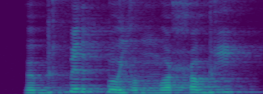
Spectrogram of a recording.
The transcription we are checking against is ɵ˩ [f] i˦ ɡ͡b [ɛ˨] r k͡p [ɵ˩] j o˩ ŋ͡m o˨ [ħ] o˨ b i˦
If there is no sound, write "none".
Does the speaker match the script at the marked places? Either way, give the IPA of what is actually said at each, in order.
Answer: b, ɛ˨, o˩, ħ

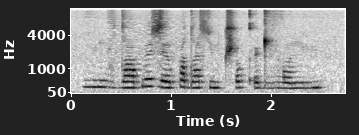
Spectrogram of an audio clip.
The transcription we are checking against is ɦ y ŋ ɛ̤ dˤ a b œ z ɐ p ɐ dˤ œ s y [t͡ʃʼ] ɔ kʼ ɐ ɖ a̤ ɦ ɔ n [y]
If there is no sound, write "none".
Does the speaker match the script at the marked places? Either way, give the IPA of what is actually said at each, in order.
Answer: t͡ʃʼ, y

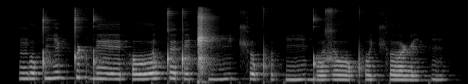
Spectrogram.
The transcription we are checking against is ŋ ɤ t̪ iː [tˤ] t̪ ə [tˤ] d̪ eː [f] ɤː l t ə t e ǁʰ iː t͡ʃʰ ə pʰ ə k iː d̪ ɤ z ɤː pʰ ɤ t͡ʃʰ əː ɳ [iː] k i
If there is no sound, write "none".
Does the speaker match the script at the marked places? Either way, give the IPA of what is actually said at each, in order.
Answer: ʈ, ʈ, h, i

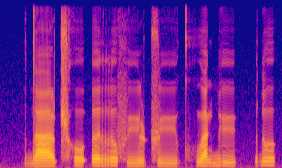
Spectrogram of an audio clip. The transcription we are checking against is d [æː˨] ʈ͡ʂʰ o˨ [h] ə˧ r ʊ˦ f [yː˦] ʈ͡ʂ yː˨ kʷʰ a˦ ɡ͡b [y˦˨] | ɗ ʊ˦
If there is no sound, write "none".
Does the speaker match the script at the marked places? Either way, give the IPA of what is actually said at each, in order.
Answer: aː˨, ʔ, yː˨, y˦˨

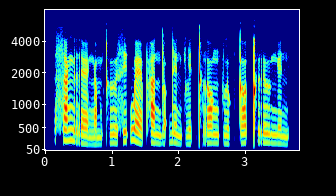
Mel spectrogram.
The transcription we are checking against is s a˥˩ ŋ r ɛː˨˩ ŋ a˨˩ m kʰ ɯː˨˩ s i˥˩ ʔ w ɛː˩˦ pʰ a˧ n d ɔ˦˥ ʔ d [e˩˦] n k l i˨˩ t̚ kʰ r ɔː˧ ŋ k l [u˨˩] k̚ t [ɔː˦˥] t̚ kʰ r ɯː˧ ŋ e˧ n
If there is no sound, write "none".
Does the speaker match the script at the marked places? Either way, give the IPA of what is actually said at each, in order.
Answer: e˨˩, u˨˩, ɔː˦˥

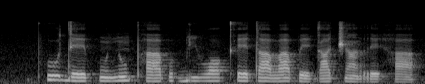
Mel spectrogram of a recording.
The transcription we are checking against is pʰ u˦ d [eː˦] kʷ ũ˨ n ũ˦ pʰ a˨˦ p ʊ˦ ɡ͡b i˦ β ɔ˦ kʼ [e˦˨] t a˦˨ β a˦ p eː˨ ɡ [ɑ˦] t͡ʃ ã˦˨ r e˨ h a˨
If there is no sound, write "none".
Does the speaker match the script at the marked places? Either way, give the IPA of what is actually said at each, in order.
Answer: eː˨, e˦˨, a˦

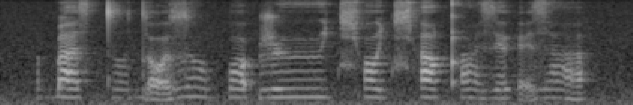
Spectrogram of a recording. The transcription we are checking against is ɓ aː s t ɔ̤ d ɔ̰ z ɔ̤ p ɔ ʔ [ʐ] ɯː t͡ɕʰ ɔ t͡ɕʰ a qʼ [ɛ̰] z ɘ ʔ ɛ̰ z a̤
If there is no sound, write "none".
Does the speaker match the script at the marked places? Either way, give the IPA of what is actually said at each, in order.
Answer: ʐ, ɛ̤

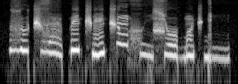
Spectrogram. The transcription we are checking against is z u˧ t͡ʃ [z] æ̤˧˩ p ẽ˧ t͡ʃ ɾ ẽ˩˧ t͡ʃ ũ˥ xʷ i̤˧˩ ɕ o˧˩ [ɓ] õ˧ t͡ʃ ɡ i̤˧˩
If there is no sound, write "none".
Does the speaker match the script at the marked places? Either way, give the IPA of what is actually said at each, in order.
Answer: z, ɓ

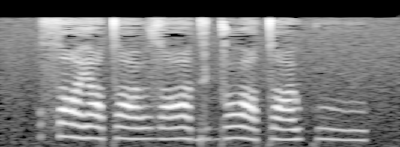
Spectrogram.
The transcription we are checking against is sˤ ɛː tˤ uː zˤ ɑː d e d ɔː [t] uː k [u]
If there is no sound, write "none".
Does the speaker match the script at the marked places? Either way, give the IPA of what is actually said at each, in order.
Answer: tˤ, uː

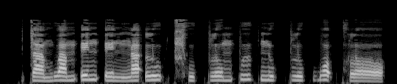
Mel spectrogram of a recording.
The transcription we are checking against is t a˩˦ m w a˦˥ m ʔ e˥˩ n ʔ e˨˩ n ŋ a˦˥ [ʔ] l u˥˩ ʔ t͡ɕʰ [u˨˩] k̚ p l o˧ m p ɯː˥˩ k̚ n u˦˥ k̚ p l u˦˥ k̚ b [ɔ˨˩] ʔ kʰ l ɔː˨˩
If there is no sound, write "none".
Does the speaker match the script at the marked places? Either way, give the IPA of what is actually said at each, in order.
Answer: ʔ, u˨˩, ɔ˥˩

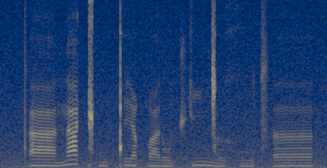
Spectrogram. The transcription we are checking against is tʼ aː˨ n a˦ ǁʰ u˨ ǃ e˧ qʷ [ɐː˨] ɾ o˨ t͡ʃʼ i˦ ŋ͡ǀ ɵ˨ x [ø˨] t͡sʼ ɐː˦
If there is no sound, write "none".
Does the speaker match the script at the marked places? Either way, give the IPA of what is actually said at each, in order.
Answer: ɐ˨, u˨

